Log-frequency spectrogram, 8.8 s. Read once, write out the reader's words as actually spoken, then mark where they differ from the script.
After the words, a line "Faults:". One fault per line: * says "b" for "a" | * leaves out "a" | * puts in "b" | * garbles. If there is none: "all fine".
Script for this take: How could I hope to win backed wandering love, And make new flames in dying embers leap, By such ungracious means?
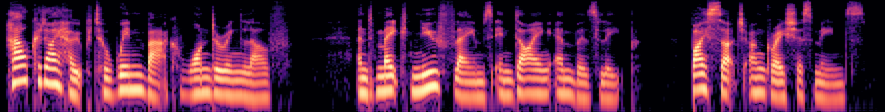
How could I hope to win back wandering love, And make new flames in dying embers leap, By such ungracious means?
Faults:
* says "back" for "backed"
